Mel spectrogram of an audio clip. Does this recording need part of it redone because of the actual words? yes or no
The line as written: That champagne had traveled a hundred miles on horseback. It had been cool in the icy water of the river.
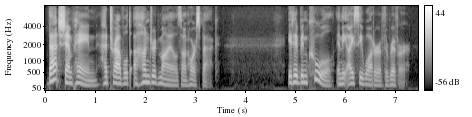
no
